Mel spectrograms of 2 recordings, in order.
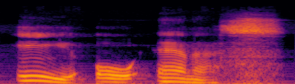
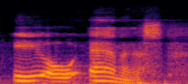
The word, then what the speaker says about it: Ioannis: And John's name is Ioannis. That's how you say John in Greek, Ioannis.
